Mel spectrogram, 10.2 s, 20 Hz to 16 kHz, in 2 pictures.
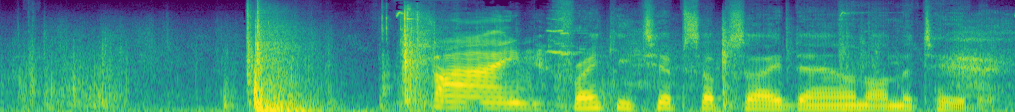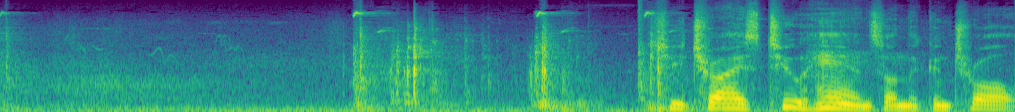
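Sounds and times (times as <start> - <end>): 
door closing: 1.2 - 2.2
speech: 2.2 - 5.1, 8.4 - 10.1.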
